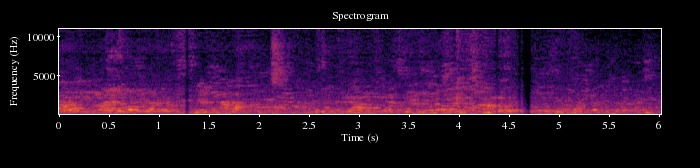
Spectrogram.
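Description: Background chatter of many people talking at once in a large hall, steady throughout, with no single voice standing out.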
